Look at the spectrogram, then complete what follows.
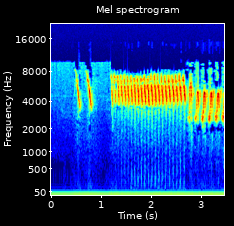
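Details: Canary song for mastering opens with two brief downward slurred notes, pauses, then launches into a bright, very fast high trill that drops into a slightly lower, pulsing roll.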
